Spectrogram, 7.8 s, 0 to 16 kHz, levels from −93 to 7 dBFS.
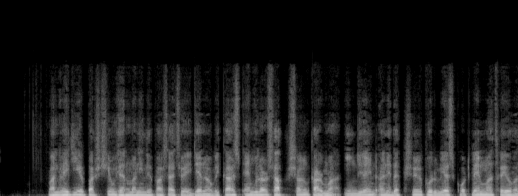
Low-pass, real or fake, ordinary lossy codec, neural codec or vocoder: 10.8 kHz; fake; AAC, 48 kbps; codec, 24 kHz, 0.9 kbps, WavTokenizer, medium music audio release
